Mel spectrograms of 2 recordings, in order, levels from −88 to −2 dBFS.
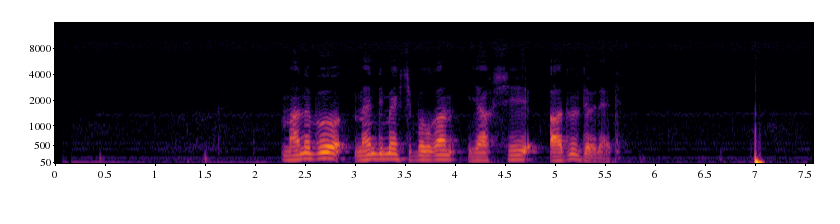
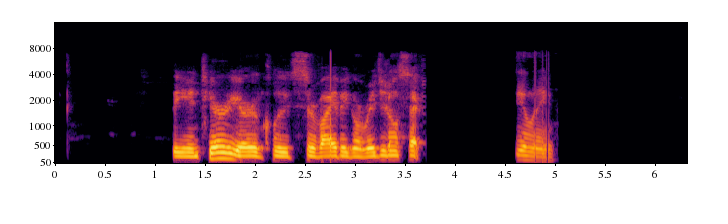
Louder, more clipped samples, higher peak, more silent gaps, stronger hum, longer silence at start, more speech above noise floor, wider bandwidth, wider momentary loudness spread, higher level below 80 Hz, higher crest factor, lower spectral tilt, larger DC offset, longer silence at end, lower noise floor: second, -35 LUFS vs -14 LUFS; neither; second, -10 dBFS vs 0 dBFS; second, none vs 3.73-4.60 s; neither; first, 2.3 s vs 1.2 s; second, 35 dB vs 61 dB; first, 11 kHz vs 7.4 kHz; second, 11 LU vs 14 LU; first, -40 dBFS vs -58 dBFS; first, 26 dB vs 16 dB; about the same, -9 dB/octave vs -8 dB/octave; neither; second, 0.5 s vs 1.35 s; second, -70 dBFS vs -75 dBFS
